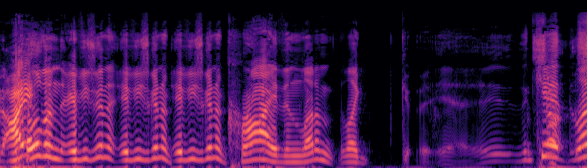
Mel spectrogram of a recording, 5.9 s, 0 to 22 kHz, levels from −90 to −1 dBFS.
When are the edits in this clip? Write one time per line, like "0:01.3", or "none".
0:01.7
